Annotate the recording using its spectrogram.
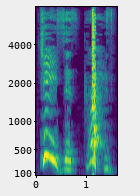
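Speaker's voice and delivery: loud, drawn-out exclamation; appalled outburst. Real, not acted. Vlogger reacting to a freakish act, loudly appalled. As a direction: stretch each word in exasperation.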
